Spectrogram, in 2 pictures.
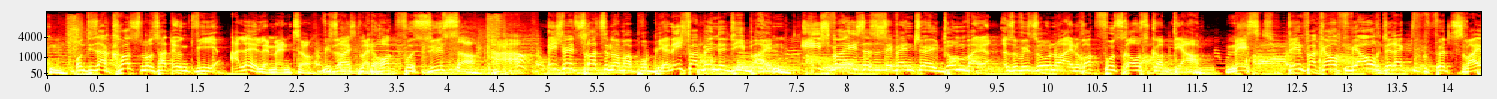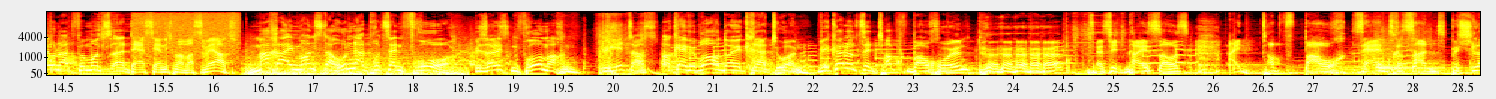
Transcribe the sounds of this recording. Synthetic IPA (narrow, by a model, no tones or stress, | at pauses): n̩ʔʊnt̚d̥iːzɐkʰɔsmʊshatʔɪɐɡŋ̩tv̥iːʔa̰ləeləmɛ̰ntʰə̰viːzohaɪsmbaɪdʁɔkfuːsz̥yːsɐ̰ha̰ʔɪçv̥ɪlstʁ̥ɔt͡sd̥eːmnɔχmaːlpʁ̥obiːʁənɪçfɛɐbɪndədiːbaɪdn̩ʔɪçv̥aɪsd̥as̬ɪstevɛntuɛldʊmvaɪlzovizoːnuːɐaɪnʁɔkfuːsʁaʊskɔmtja̰ː | mɪstd̥eːnfɛɐkaʊfn̩viːɐaʊxd̥iʁɛk̚tfyːɐt͡sv̥aɪhʊndɐtfʏmʊnt͡sːdeːɐɪstjaːnɪçtmaːlvasv̥eːɐtmaχəaɪnmɔnstɐhʊndɐt̚pʁ̥ot͡sɛntfʁ̥oːviːɐzɔlənɛsd̥ɛnfʁ̥oːmaχn̩ | viːɡeːt̚d̥a̰sʔokeːviɐbʁaʊxn̩nːɔʏəkʁ̥eatʰuːʁənviːɐkʰœnənʊnsd̥eːntʰɔpp͡fb̥aʊxhoːlən | d̥eːɐziːtnaɪsaʊsʔaɪntʰɔp͡fb̥aʊxz̥eːɐɪntəʁɛsa̰ntb̥əʃl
